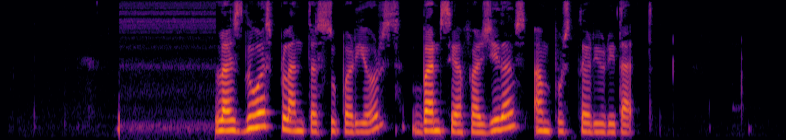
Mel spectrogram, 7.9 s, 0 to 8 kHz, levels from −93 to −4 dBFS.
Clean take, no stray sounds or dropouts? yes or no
yes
